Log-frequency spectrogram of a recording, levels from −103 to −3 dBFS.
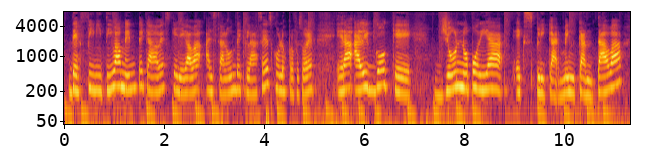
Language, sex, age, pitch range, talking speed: Spanish, female, 30-49, 190-235 Hz, 110 wpm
